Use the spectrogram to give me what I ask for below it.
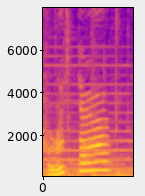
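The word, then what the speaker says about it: Hrútar: This is uh I think it's pronounced Rutar uh aka Rams.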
